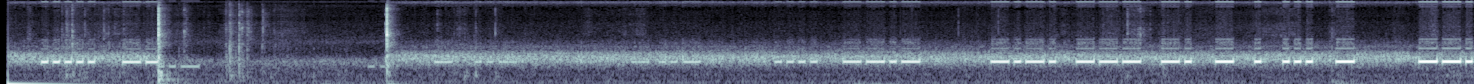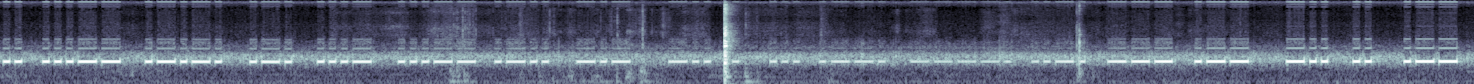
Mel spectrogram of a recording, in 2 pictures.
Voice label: QSO 28mHz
